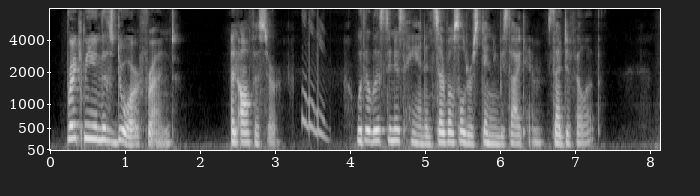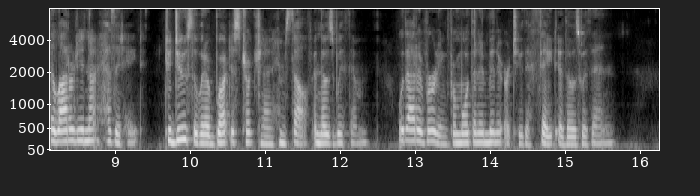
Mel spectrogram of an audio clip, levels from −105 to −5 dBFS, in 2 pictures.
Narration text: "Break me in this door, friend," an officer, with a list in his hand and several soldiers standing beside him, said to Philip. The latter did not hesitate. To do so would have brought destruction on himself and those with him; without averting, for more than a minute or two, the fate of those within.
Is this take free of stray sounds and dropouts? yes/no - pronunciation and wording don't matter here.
no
